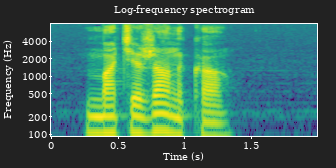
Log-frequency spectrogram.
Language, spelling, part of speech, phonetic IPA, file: Polish, macierzanka, noun, [ˌmat͡ɕɛˈʒãnka], Pl-macierzanka.ogg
